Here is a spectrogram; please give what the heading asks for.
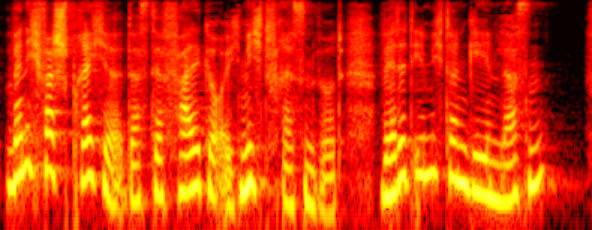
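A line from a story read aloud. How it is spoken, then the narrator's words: Plain. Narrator (German): fragte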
